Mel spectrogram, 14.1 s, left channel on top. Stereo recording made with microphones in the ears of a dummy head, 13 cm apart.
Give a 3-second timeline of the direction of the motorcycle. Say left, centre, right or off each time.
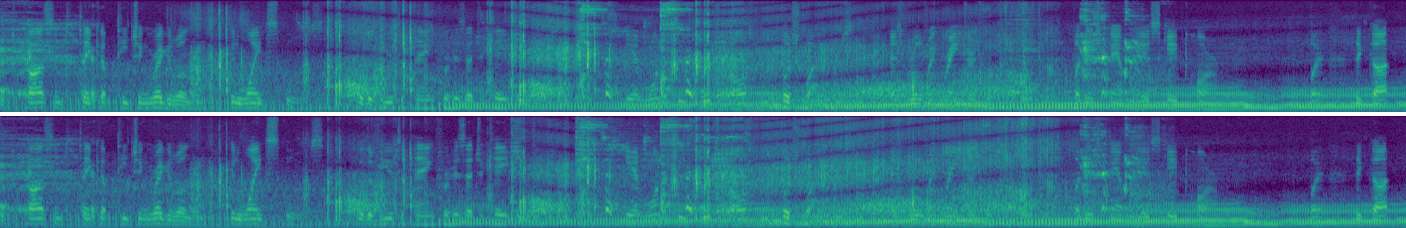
right, right, right, centre, left.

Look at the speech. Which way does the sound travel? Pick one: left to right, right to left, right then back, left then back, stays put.
right then back.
